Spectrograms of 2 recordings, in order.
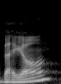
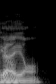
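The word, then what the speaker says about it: Vallon: me with the pronunciation it's v a l l o n is it Bon probably yeah probably Von yeah V like one syllable somehow V somehow if you can do it so um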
